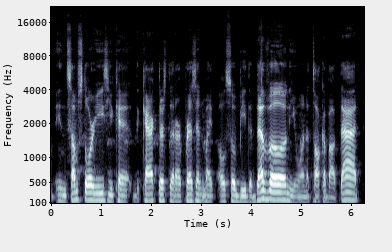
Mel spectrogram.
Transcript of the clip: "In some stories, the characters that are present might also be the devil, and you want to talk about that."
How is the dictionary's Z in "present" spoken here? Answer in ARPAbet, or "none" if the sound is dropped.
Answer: Z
